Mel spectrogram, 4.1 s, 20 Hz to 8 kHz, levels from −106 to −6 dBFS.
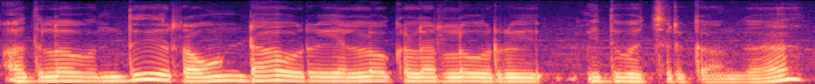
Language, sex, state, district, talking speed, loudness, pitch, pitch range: Tamil, male, Tamil Nadu, Kanyakumari, 130 wpm, -12 LUFS, 140 Hz, 135-150 Hz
